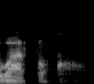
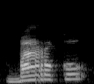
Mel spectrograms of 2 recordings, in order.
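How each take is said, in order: First: "barroco" as ba-RRO-co; middle-syllable stress. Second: "Barroco" drawn out as BÁ-rro-co; first-syllable stress. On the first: Teacher offers the second choice, "barroco" as ba-RRO-co. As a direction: slowly lean on RRO in "barroco". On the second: Teacher offers the class a choice, "Barroco" slowly as BÁ-rro-co. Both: Shown as a demonstration. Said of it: "Entonces hay que dilucidar".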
